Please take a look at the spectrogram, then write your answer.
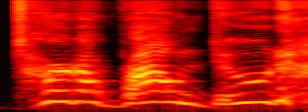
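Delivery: urging the bird toward the open door, a high loud plea; exasperated call. Retold or imitated. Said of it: "And I'm just like".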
